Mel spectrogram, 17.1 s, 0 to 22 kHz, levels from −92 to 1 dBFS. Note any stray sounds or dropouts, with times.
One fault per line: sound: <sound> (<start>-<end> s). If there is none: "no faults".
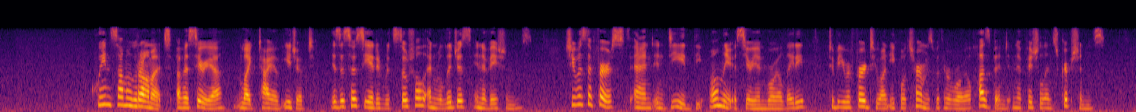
no faults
